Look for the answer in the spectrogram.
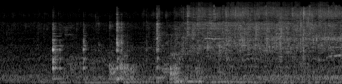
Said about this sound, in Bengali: এবার ডিম আলুটা দিয়ে দেওয়া হবে এই মশলার মধ্যেই।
